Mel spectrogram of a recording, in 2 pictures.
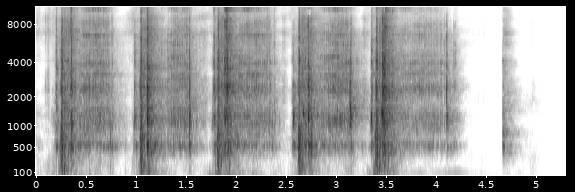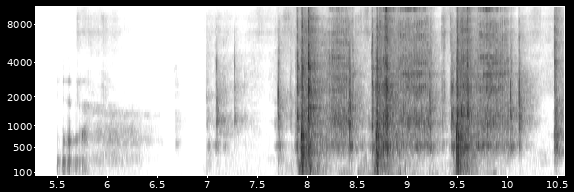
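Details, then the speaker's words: Ryobi Expand-It full-crank two-cycle trimmer that shot gasoline out of the muffler, cranked at full then half choke after 10 primer presses: rough rasping bursts about once a second, never firing; flooded, carburetor suspected. "I know it's all flooded out and it even feels a little strange so let's get it apart and see what's going on I have a feeling it's something to do with the carburetor but I've never experienced this problem before"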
